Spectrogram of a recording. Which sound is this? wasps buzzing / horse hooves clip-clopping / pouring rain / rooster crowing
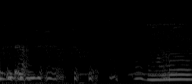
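wasps buzzing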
